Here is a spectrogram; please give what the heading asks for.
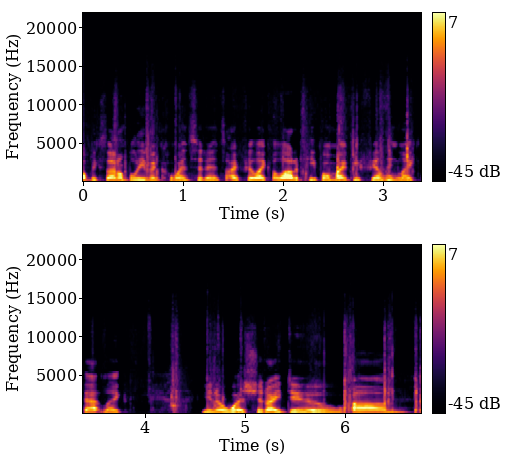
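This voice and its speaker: A middle-aged woman reads tarot in a casual, spiritual way, her fairly low voice accompanied by a slight hiss or hum. She chats loosely as though to a friend, self-correcting mid-sentence and laughing when she slips up.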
